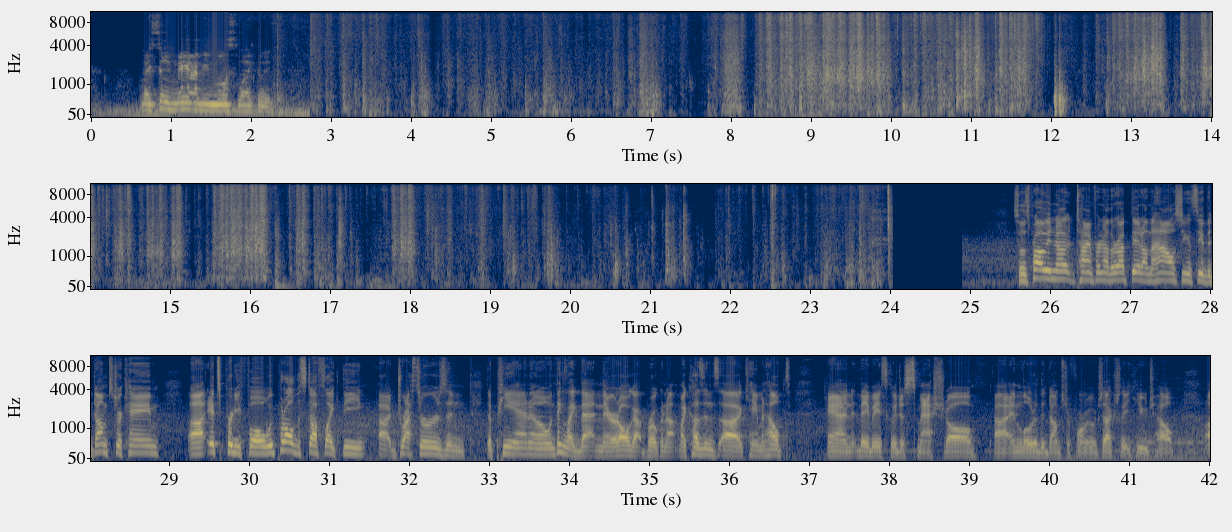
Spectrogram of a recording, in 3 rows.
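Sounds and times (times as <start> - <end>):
plaster scraped off wall: 2.8 - 21.4.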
